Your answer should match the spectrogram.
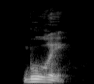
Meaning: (verb) feminine singular of bourré; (noun) 1. bourrée 2. faggot (bundle of sticks); torch
- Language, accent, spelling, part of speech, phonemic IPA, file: French, France, bourrée, verb / adjective / noun, /bu.ʁe/, LL-Q150 (fra)-bourrée.wav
